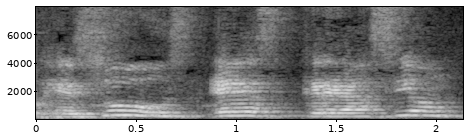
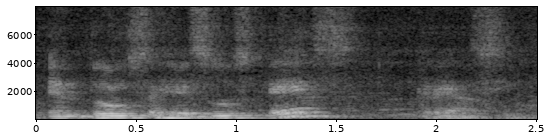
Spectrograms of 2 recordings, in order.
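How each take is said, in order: First: Each word slowed and weighed out; slow quoted doctrine. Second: Low and much softer, voicing their reasoning; quiet aside. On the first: Retold or imitated. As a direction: lay the doctrine out slowly, word by word. Quoting the false doctrine. (cita lenta y pesada de la doctrina) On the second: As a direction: drop low and soft as if reasoning for them. Voicing the other side's logic. (en voz baja, como razonando por ellos)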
